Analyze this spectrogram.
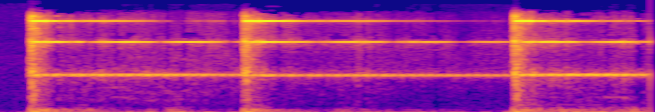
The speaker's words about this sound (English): So let me ring a bell three times to declare sacred space, meaning that, you know, no more selling, right?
